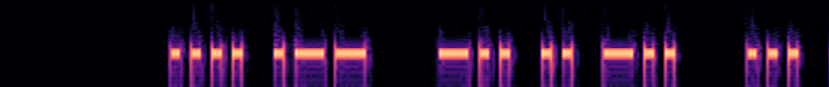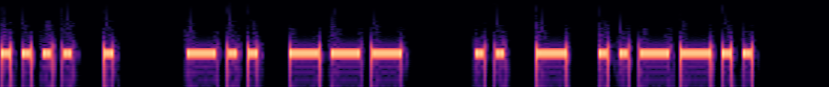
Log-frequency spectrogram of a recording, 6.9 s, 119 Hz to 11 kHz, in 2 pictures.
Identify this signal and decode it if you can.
Morse code, heard as a keyed tone, about 28 wpm, 700 Hz. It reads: HW DID SHE DO IT?
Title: Sentences from Top 100 Words and Abbreviations 28wpm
